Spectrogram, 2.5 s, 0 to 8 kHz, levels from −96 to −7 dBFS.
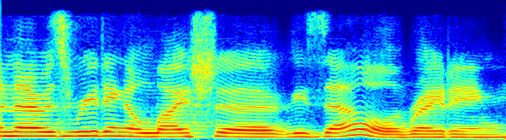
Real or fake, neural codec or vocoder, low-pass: fake; codec, 16 kHz, 2 kbps, X-Codec, HuBERT features, trained on balanced general audio; 7.2 kHz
